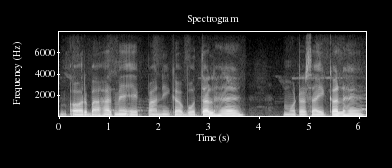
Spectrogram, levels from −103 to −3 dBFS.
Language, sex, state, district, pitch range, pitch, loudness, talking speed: Hindi, male, Bihar, West Champaran, 90-125 Hz, 95 Hz, -19 LUFS, 100 wpm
